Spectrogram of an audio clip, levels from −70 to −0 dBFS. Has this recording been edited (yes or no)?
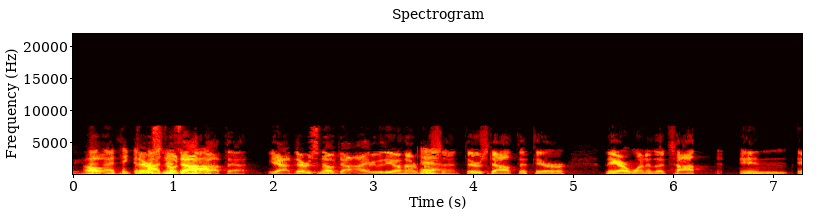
yes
